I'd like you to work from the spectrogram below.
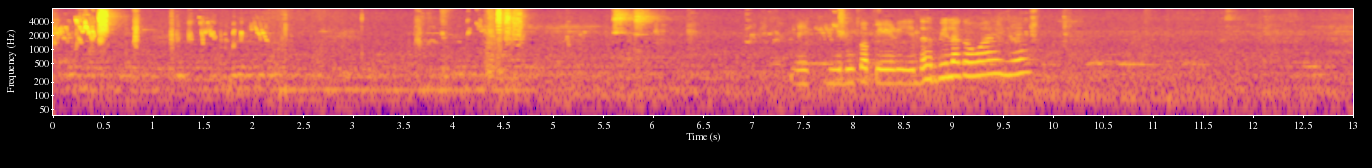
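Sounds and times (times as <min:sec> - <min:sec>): small birds chirping and squawking: 0:00.0 - 0:13.0.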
